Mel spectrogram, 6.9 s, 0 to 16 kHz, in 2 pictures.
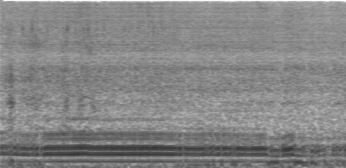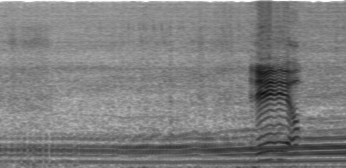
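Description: A Kawasaki Ninja 250FI motorcycle engine drones steadily and loudly up close, the tone shifting slightly as it pulls, then a rising rev sweep near the end.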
